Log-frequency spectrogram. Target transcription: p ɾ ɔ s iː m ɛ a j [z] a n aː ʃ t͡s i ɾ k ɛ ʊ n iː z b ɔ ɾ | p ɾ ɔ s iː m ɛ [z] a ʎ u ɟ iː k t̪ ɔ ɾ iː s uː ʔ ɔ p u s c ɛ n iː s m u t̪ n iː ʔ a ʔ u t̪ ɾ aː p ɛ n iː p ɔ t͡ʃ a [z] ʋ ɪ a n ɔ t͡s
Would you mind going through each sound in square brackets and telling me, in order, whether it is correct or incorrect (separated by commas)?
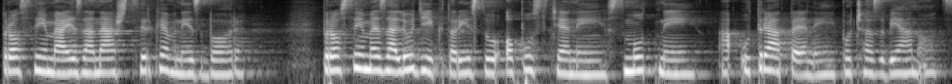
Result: correct, correct, correct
